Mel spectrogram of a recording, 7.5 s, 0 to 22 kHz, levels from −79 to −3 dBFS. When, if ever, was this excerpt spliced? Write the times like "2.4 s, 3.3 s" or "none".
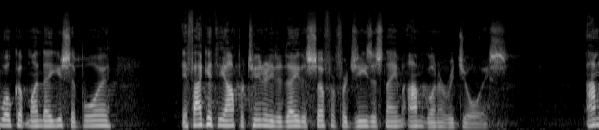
none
